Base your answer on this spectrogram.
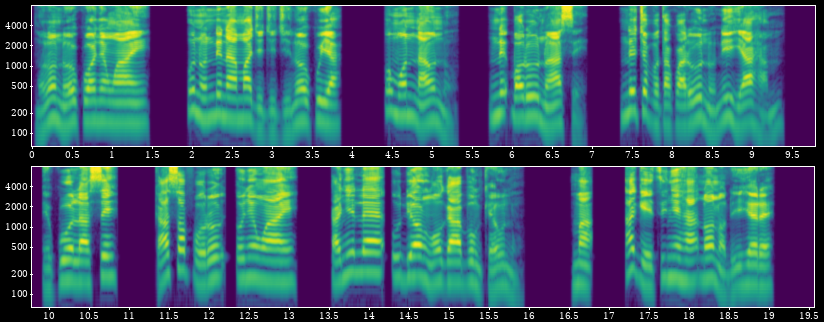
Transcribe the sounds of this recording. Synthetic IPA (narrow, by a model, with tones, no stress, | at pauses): nʊ˨ɾʊ˦nu˨o˦kʷu˦o˦ɲe˦ŋʷa˦ɲɪ˦ | u˦nu˨n̩˦dɪ˦na˨a˨ma˦d͡ʒi˨d͡ʒi˨d͡ʒḭ˨no˦kʷu˦ja˦ | ʊ˦mʊ˨n̩˦na˨u˦nṵ˨ | n̩˦dɪ˦k͡pɔ˦ɾu˦nu˨a˦sɪ̰˨ | n̩˦dɪ˦t͡ʃo˦p̬ʊ˨ta˨kʷa˨ɾu˦nṵ˨ni˦ɦi˨a˦ɦa̰˨m̩˦ | e˨kʷu˦o˦la˦sɪ˦ | ka˨a˦sɔ˦pʊ˨ɾʊ˦o˦ɲe˦ŋʷa˦ɲɪ˦ | ka˨ɲɪ˦le˦u˦di˦ɔ˦ŋ̩˨ʊ˦ɡa˦a˦bʊ˦ŋ̩˨ke˨u˦nṵ˨ | ma˨ | a˦ɡe˨ti˦ɲe˦ɦa˦nɔ˦nɔ˨dʊ˨i˦ɦe˦ɾe˦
